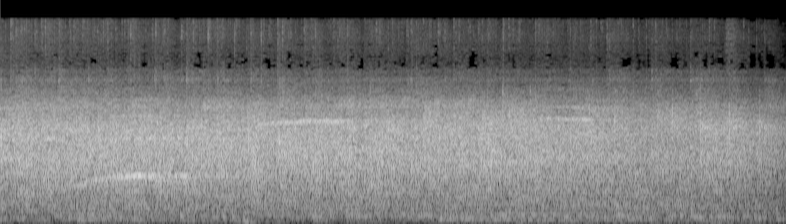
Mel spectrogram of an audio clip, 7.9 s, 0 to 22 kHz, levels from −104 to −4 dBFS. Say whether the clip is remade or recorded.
remade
